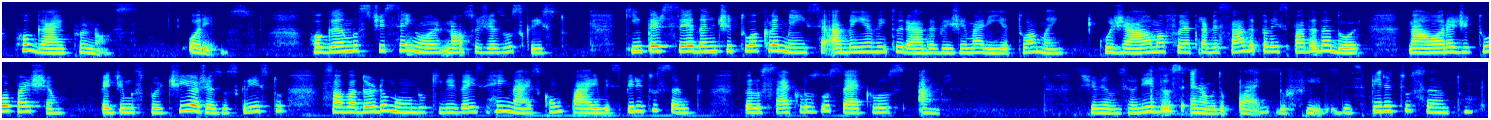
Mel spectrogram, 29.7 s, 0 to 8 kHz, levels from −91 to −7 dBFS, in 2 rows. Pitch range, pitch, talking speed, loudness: 195-250 Hz, 215 Hz, 140 wpm, -39 LUFS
